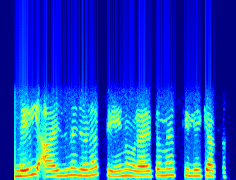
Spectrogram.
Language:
Urdu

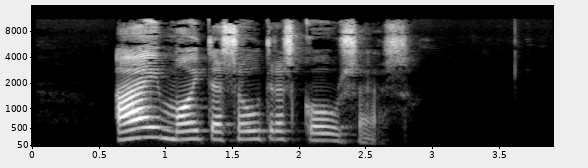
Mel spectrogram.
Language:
Galician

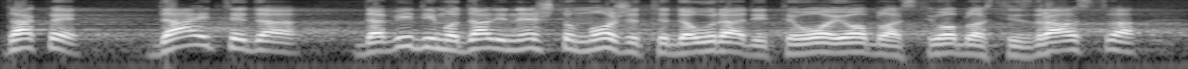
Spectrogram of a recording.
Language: Serbian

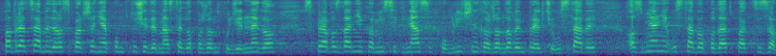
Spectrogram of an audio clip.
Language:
Polish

